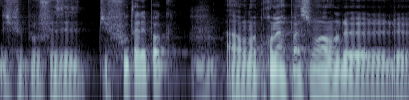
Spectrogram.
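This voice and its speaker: A man speaks at a moderate pace in a very deep, low voice with fairly even intonation. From France, Amiens. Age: 20s. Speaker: rapper and beatmaker. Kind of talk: casual interview.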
